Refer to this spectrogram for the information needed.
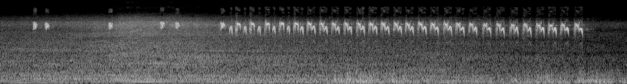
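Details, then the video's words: Sogon singing in the afternoon, used to stimulate captive birds that are off form: a few sharp high notes, then a fast, even trill of very high chips lasting about four seconds, with faint background hiss. "suara sogon syahdu sore hari"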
